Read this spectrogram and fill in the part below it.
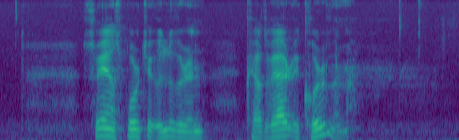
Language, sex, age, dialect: Faroese, male, 61+, Suðurstreymoy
